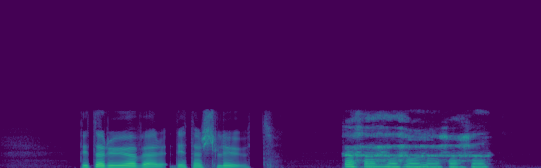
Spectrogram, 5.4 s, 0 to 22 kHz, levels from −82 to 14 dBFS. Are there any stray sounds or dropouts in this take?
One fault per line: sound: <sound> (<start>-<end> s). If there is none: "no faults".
sound: laugh (3.4-5.0 s)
